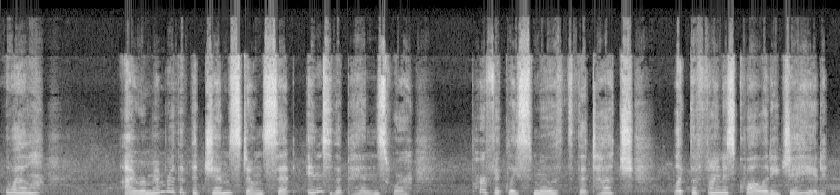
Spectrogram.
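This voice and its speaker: A woman's voice: high voice, sing-song, unhurried, mellow. A woman playing an earnest, refined young woman in a video game, speaking politely and formally. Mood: composed, earnest. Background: game music.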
